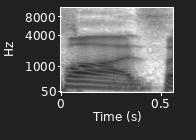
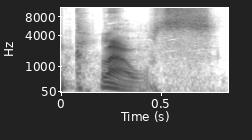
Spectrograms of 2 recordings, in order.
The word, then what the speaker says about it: Klaus: You keep calling it Claws. – It's Claws. – But every time I see that name spelled with a K, I know. – I'm going to call him Klaus.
